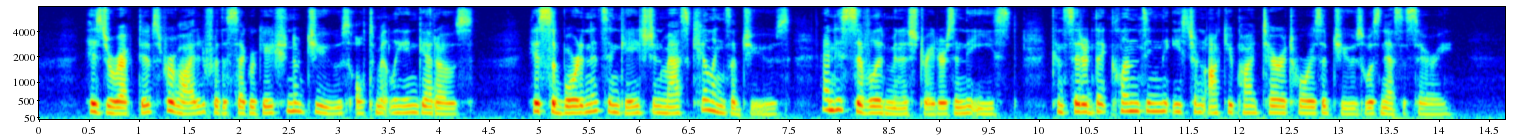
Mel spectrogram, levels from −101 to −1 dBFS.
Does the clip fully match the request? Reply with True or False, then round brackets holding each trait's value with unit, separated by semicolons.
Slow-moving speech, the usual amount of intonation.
False (150 wpm; 4.6 semitones)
